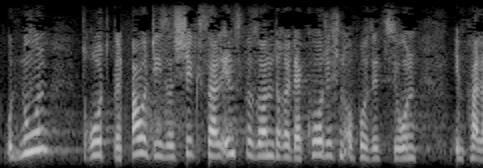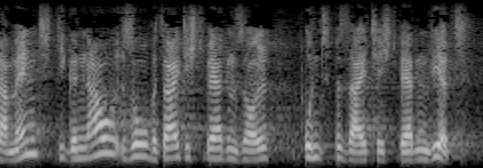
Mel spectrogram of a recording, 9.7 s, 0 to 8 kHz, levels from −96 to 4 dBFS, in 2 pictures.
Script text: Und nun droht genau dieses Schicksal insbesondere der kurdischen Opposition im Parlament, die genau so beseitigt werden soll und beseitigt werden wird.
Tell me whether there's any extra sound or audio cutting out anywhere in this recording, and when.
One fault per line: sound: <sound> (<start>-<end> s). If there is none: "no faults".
sound: dropout (1.2-1.3 s)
